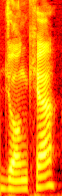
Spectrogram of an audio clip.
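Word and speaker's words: Dzongkha: ये दोस्तों इसमें देखेंगे डी आपका साइलेंट है, तो जोंगख्या।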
